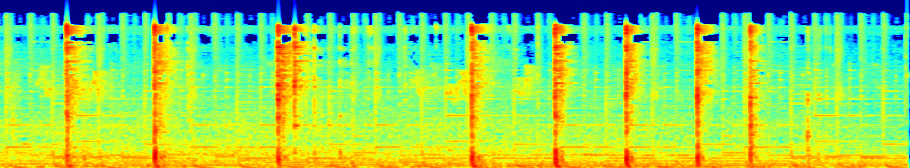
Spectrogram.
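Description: Machete blade chopping and splitting dry sticks into kindling: about nine sharp, irregular chops, roughly one a second, over steady background music.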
